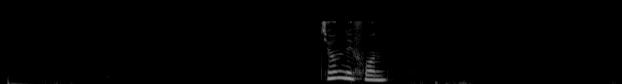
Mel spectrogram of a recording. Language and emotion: Russian, neutral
